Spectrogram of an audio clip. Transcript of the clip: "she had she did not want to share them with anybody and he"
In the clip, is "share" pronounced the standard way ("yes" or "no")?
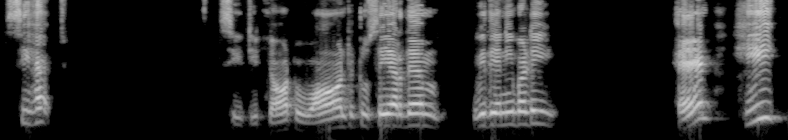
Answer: no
